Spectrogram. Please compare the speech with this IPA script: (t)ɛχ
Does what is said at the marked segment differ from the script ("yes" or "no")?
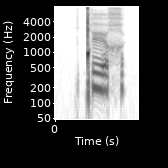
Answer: yes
